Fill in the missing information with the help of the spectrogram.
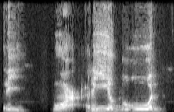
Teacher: Ri-nya jadi tipis ya. Ketika ro kasrah ya tipis ya.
